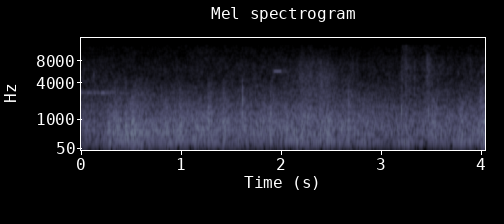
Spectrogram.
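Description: Steady distant rumbling noise with a few faint pops, getting a little louder about half a second in.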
